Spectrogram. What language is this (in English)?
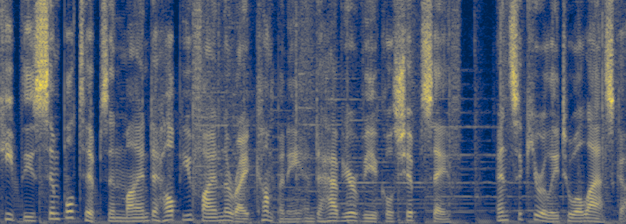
English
